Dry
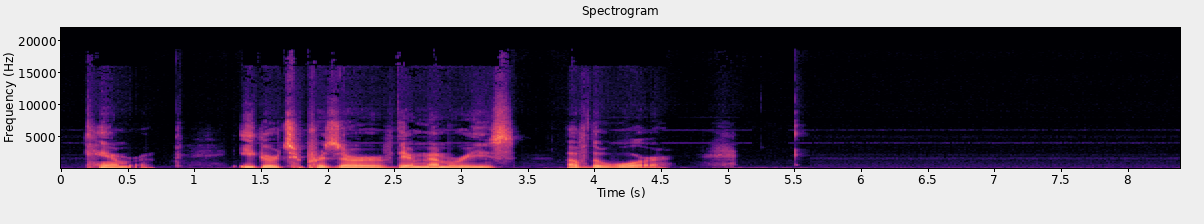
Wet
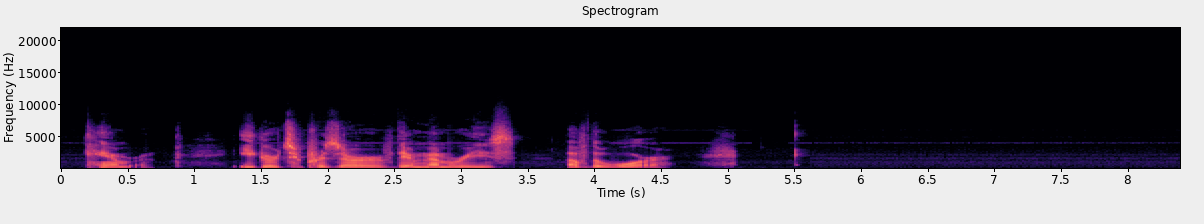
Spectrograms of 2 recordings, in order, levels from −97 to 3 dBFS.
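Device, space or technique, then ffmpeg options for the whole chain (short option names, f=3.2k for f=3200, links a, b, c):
phone earpiece: -af "highpass=440,equalizer=f=470:t=q:w=4:g=-8,equalizer=f=970:t=q:w=4:g=5,equalizer=f=1.5k:t=q:w=4:g=-3,equalizer=f=2.3k:t=q:w=4:g=3,equalizer=f=3.6k:t=q:w=4:g=-3,lowpass=f=4.3k:w=0.5412,lowpass=f=4.3k:w=1.3066"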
